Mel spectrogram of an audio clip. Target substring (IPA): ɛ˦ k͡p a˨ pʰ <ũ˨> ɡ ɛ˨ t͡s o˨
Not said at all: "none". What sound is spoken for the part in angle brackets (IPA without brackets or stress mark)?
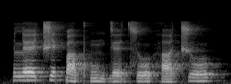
ũ˨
